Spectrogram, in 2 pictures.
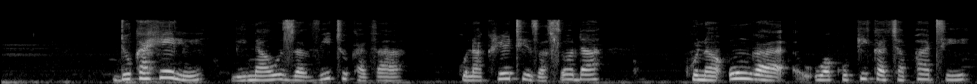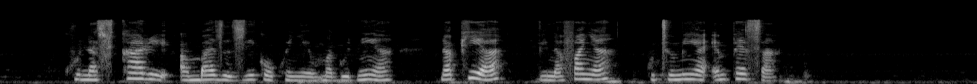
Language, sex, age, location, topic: Swahili, female, 18-24, Mombasa, finance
